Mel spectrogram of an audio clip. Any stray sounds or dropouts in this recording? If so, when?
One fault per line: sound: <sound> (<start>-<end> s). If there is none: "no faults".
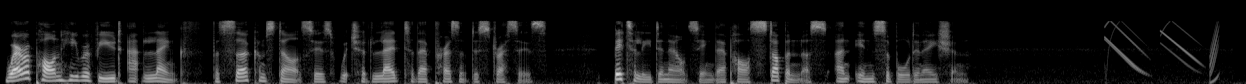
sound: chirp (11.0-12.2 s)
